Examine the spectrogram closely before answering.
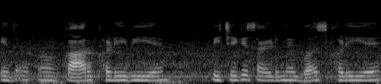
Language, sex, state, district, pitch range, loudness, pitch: Hindi, female, Bihar, Gopalganj, 190-200 Hz, -30 LUFS, 195 Hz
